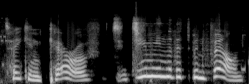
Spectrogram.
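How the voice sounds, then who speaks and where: A woman's voice: high voice, big pitch swings, fairly quick, darkish tone, a little hiss or hum, voice pushed up. A woman voicing an apologetic young female museum worker in a video game dub, hesitant and gushing. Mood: relieved, gushing.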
